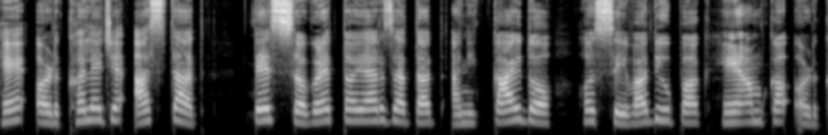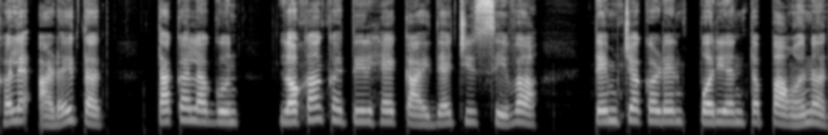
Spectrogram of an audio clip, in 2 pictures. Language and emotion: Goan Konkani, neutral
